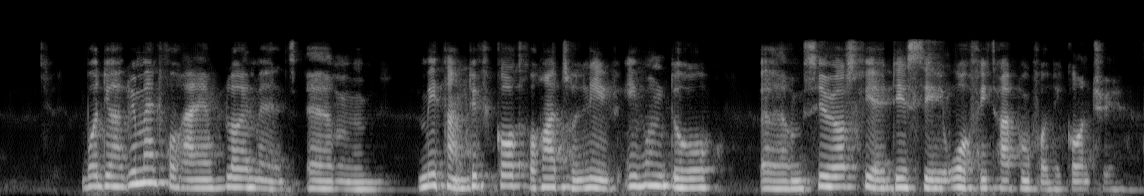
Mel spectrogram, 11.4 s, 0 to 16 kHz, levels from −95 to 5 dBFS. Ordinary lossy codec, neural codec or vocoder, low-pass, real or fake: none; codec, 16 kHz, 4 kbps, X-Codec, HuBERT features, trained on LibriSpeech; 7.2 kHz; fake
